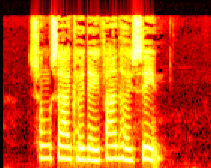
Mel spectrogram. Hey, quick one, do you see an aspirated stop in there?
yes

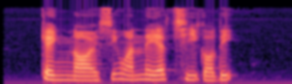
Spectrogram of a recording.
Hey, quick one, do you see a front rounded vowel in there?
no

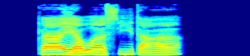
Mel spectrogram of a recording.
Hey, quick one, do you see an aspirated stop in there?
no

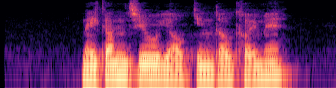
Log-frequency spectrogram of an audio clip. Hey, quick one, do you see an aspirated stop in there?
yes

